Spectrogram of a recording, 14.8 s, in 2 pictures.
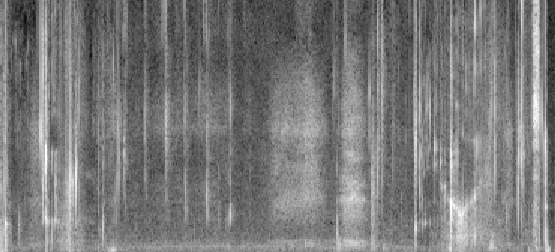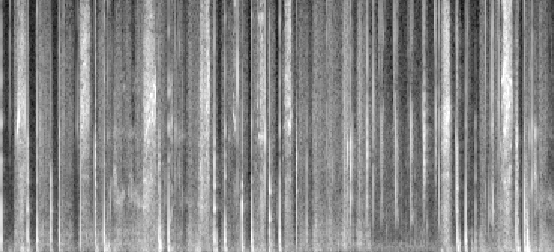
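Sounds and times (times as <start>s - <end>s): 
ear noms crackly clicks: 0.0s - 3.2s, 4.9s - 14.7s
soft hissing brush swish: 7.1s - 12.4s, 13.3s - 14.7s.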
